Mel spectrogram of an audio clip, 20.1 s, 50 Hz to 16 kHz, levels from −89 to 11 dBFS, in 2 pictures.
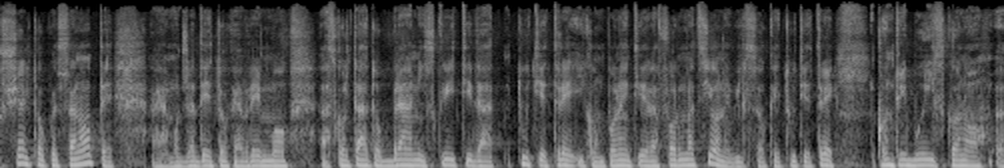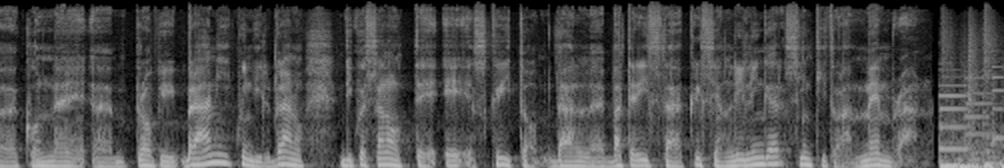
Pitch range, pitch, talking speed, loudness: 100-120 Hz, 110 Hz, 135 wpm, -22 LUFS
